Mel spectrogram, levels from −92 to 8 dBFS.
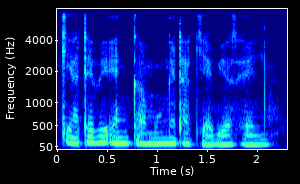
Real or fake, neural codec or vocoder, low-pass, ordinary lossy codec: real; none; 7.2 kHz; none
